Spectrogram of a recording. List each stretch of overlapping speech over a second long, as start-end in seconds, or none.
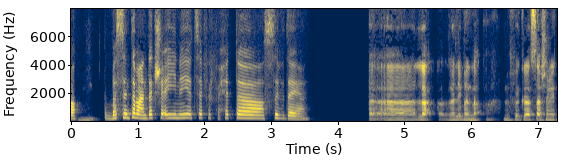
none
